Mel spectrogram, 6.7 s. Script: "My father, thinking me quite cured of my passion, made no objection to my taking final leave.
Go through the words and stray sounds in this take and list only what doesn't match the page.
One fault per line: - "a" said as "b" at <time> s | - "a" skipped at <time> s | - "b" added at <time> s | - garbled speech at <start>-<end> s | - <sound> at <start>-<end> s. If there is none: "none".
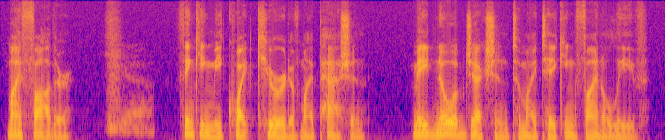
- sniff at 1.0-1.5 s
